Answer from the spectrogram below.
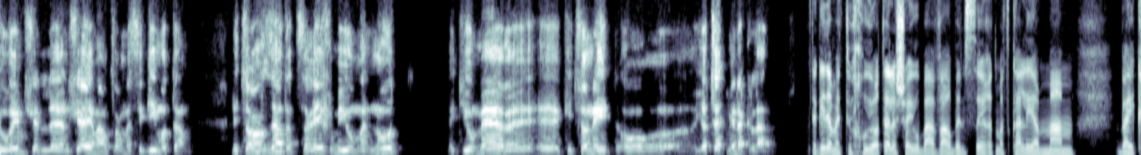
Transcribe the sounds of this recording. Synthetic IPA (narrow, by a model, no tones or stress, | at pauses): uʁimʃelanʃeajamamkvaʁmasiɡimo̞tam | let͡so̞ʁeχzeat̪at͡saʁiχmejumanut̪̚ | et̪jomeʁkit͡so̞nit̪o | jo̞t͡set̪minakla̰l | t̪aɡid̪ametiχujo̞taeleʃeajubeavaʁbensojeʁet̪matkalejamam | baik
